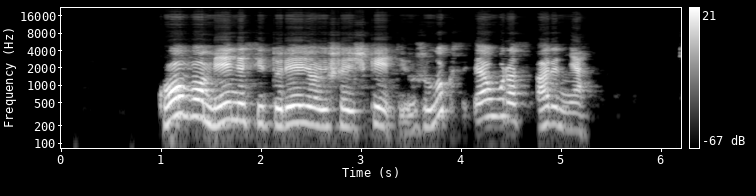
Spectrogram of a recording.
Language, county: Lithuanian, Panevėžys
